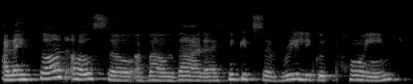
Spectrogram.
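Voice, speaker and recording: A woman's voice: medium pitch, measured pace, darkish tone. A woman whose first language is not English, asking questions at an online Q&A, hesitant and searching for her words. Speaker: audience member asking questions.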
